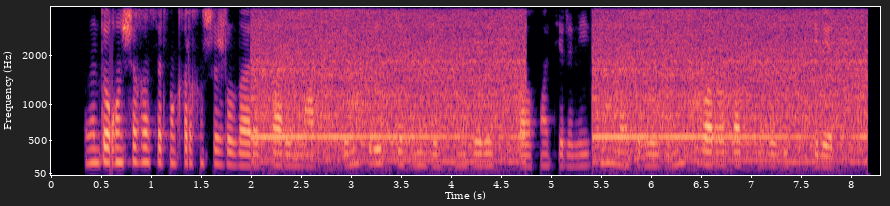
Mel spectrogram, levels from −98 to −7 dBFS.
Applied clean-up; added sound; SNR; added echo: none; Domestic sounds, home sounds; -2 dB; none.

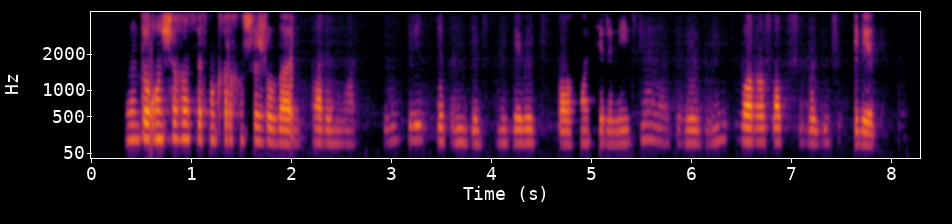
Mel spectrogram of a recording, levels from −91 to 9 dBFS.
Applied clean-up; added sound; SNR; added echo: neural mask model DeepFilterNet 3.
